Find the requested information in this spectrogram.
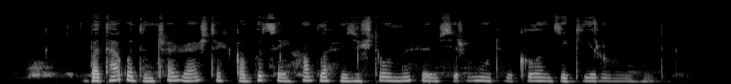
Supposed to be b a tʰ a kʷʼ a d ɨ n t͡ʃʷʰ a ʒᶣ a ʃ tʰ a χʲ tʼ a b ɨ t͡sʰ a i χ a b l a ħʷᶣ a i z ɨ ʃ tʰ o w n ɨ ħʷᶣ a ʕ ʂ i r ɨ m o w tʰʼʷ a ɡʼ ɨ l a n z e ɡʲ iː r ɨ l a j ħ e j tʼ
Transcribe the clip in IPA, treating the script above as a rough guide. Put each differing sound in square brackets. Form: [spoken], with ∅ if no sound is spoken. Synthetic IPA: b a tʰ a kʷʼ a d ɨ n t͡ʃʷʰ a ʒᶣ a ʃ tʰ a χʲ [kʼ] a b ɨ t͡sʰ a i [ħ] a b l a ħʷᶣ a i z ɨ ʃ tʰ o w n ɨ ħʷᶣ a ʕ [s] i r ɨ m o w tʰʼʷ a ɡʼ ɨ l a n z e ɡʲ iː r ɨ l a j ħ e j tʼ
